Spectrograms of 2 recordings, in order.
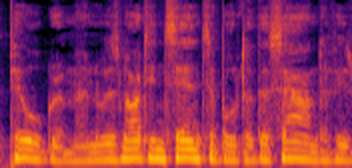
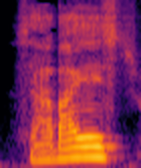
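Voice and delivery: grave earnestness; 4 semitones higher, 8 dB louder, slower than usual. A narrator's reading. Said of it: "with grave earnestness".

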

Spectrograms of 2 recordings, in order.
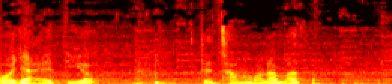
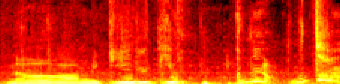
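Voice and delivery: outraged yell; 12 semitones higher than usual. Real, not acted. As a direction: shout it, the kill was stolen. Kill stolen, yells.

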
